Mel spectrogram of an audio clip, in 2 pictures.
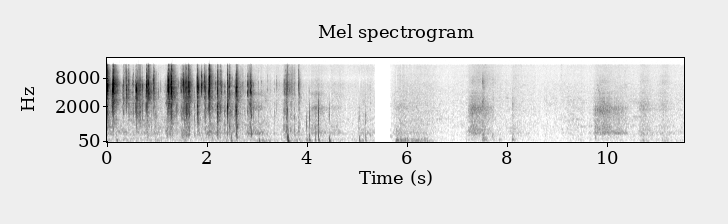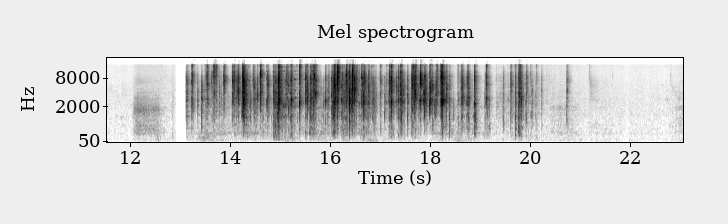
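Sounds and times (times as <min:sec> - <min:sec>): packaging crinkling and rustling: 0:00.0 - 0:03.9, 0:13.1 - 0:20.3.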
